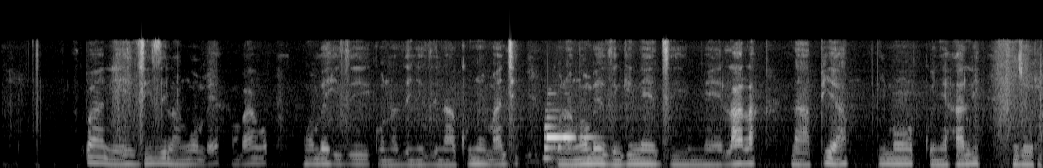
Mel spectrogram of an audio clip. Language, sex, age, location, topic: Swahili, male, 36-49, Nakuru, agriculture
